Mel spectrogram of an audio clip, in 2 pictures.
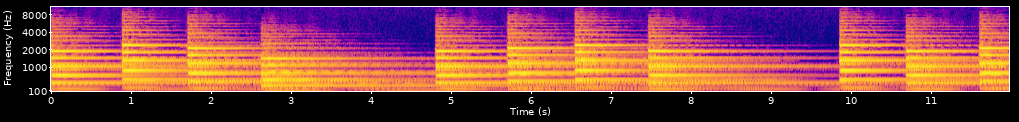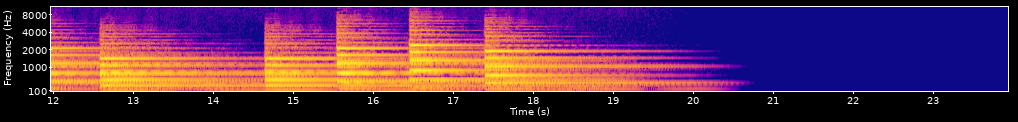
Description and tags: Westminster Chimes Full
Here you go. Use this with the "12 Noon Hour Bell Strike" file also in this pack, to re-create Big Ben in London England. Hope you enjoy.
